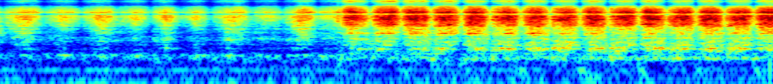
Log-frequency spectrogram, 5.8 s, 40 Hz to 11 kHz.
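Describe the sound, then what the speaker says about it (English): Fine 1200-grit sandpaper is rubbed lightly over a wood finish in steady back-and-forth strokes, a soft rhythmic scratching close by that grows louder and brisker halfway through; no talking. "with 1200 grit sandpaper. What I'll do with this is just go over it very lightly."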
